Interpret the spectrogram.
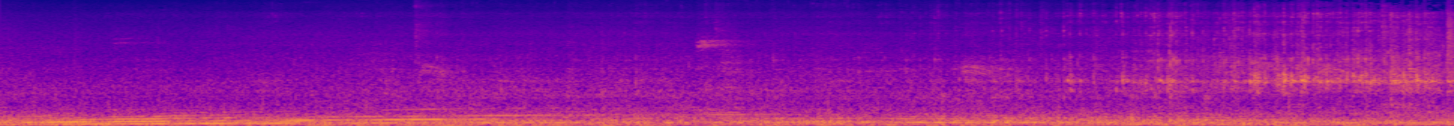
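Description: A motor-vehicle engine running close by with a low hum, its pitch shifting in the first few seconds, over steady street traffic noise. About ten seconds in, a higher, busier sound joins it.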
